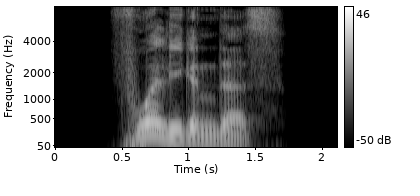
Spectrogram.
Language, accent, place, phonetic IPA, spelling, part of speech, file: German, Germany, Berlin, [ˈfoːɐ̯ˌliːɡn̩dəs], vorliegendes, adjective, De-vorliegendes.ogg
- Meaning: strong/mixed nominative/accusative neuter singular of vorliegend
